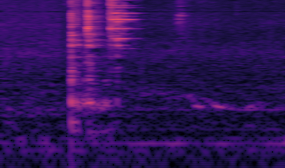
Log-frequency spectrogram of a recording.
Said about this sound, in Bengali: আর এদিকে আমি কুঁদরি আলু ঢাকাটা তুলে আপনাদের একটু দেখিয়ে দিচ্ছি।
